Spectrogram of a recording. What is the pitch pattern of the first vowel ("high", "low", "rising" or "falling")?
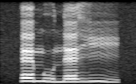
high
